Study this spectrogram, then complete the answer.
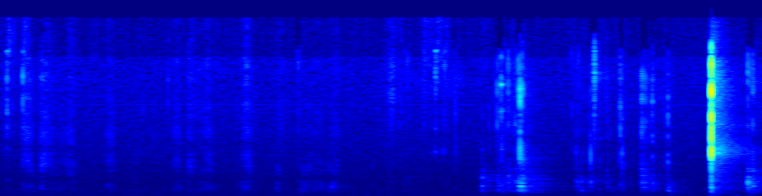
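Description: A math word problem being written out by hand, quiet scratchy pen strokes in short irregular bursts, faint at first and growing busier, ending with a sharp tap.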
